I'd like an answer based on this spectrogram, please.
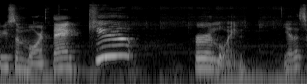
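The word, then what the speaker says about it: Purrloin: You said it right the first time. Pearlloin. Perloin is the right way to say it over here.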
